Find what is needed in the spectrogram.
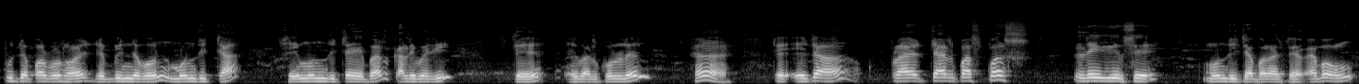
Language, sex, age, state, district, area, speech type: Bengali, male, 60+, West Bengal, Alipurduar, rural, spontaneous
